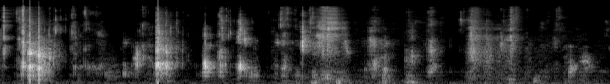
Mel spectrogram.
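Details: Kotetsu, a male American Bully born 2016, chewing hung raw meat and bones indoors; irregular wet crunches and bites in uneven bursts, some sharp cracks, with quiet pauses between.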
